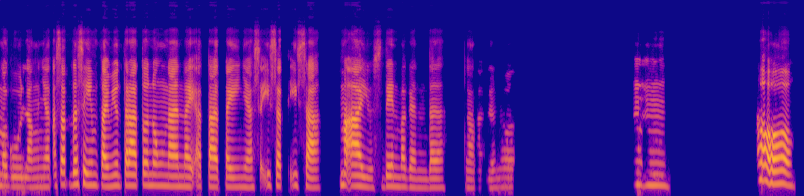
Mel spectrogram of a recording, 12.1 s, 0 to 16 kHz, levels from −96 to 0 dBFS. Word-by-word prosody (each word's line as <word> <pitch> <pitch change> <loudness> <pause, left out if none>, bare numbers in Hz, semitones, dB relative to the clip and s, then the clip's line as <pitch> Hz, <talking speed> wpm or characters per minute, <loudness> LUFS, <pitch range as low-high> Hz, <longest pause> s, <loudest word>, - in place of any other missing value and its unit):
magulang 180 -2 -6
niya. 180 - -3
Ta's 195 +5 -1
at 220 - -4
the 225 +2 0
same 215 -4 -1
time, 190 0 +4
yung 200 0 -3
trato 210 0 +4
nung 205 -1 -5
nanay 190 -1 +2
at 195 - -4
tatay 180 0 +1
niya 175 -1 -6
sa - - -8
isa't-isa, 200 -4 -1 0.3
maayos 195 -5 +3
din, 190 -1 -3
maganda, 165 -2 -7 0.3
parang 160 -2 -12 0.2
gano'n. 170 +2 -17 1.8
Mm. 210 -2 -9 1.3
Oo. 235 -8 +6
190 Hz, 115 wpm, -24 LUFS, 175-210 Hz, 1.8 s, Oo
